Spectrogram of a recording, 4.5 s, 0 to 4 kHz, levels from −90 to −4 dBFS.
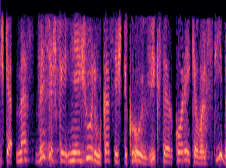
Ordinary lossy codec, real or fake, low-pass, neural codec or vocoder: AAC, 16 kbps; real; 3.6 kHz; none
